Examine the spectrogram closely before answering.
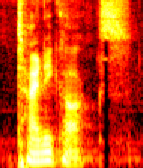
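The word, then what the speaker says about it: Tiny Kox: Spelt with a K. Pronounced Tiny Cox.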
